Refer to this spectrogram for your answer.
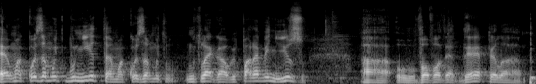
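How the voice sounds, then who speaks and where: With noticeable background noise behind him, a man of fairly high pitch speaks at a moderate pace, his pitch swinging very widely. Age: 60s. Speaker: audio engineer. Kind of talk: interview conversation.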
